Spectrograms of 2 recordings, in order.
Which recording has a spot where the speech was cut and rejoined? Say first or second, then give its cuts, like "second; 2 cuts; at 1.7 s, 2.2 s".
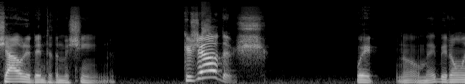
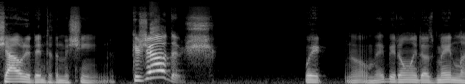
second; 1 cut; at 1.2 s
